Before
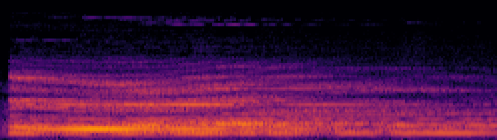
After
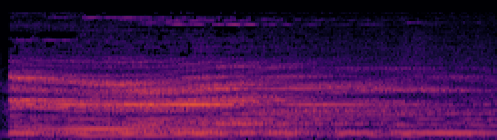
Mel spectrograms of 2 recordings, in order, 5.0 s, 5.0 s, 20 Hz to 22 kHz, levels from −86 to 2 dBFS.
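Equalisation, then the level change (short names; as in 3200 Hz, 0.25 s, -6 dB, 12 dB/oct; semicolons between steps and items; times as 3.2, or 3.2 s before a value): passive tone stack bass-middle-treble 10-0-10; dynamic EQ 2900 Hz, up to -5 dB, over -57 dBFS, Q 1.5; bell 130 Hz +9.5 dB 0.26 oct; +7.5 dB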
